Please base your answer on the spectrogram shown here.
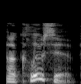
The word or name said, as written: occlusive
